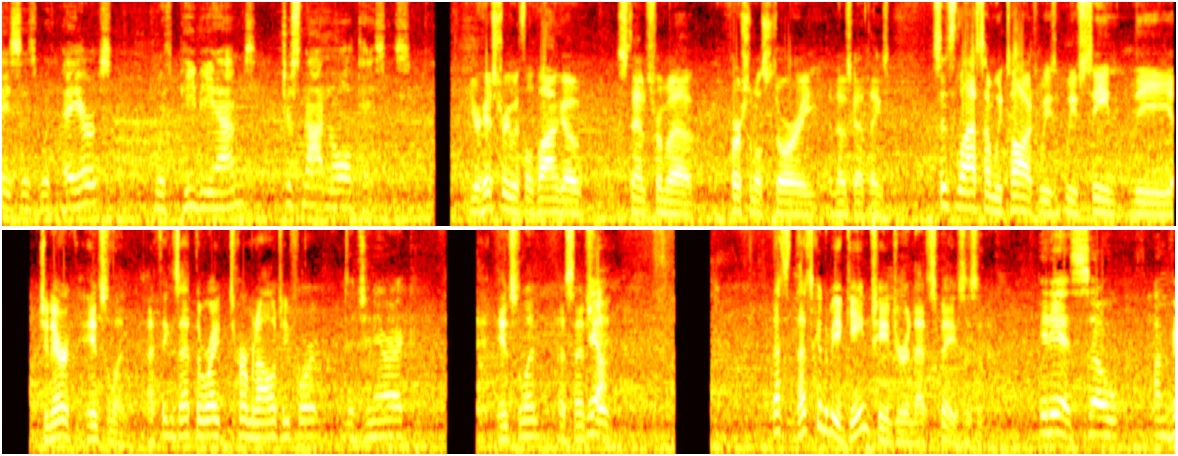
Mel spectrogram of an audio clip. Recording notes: an Interview in Action live from HLTH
